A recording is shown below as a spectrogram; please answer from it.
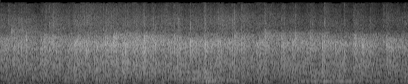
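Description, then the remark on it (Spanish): An audience at an event applauds steadily as an Endesa director is called to the stage, a dense, even wash of many hands clapping at once that holds at a fairly loud level throughout without fading. “Un fuerte aplauso.”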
